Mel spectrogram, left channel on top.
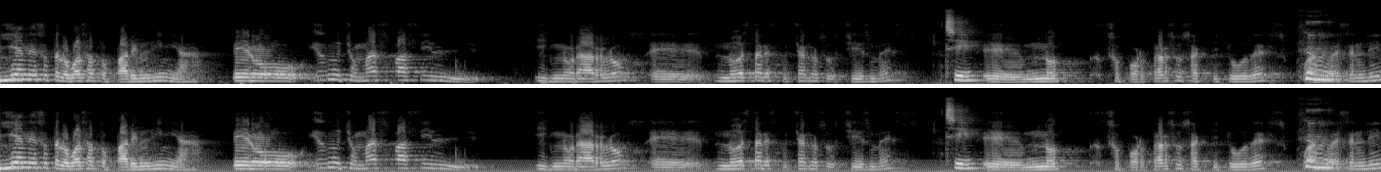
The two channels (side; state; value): right; noise; hum, 18 dB below the sound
